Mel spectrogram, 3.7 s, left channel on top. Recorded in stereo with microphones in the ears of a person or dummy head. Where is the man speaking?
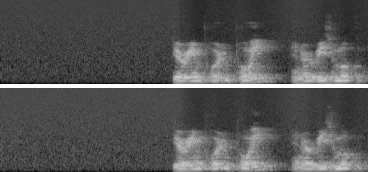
40° left (ahead or behind), 3.5 m.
